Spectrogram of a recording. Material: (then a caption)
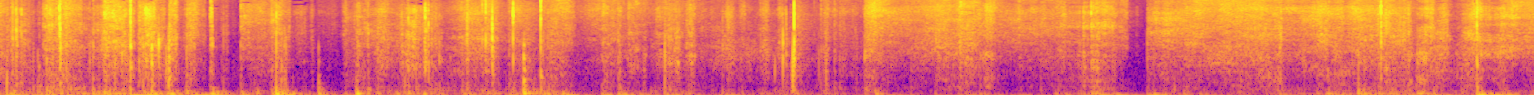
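Paper. A wrinkled handwritten paper sheet is held against the microphone with both hands and crumpled and rubbed with the fingers. Dense crinkling and crackling rustle comes through in uneven bursts, with sharp louder snaps and a heavy low rumble from the close handling.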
